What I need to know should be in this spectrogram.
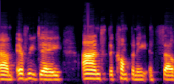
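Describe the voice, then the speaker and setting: A woman is heard against a quiet background. The sound is dry and close, with no echo. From Ireland, Limerick area. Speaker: corporate data executive, conference speaker. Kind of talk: conference talk.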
